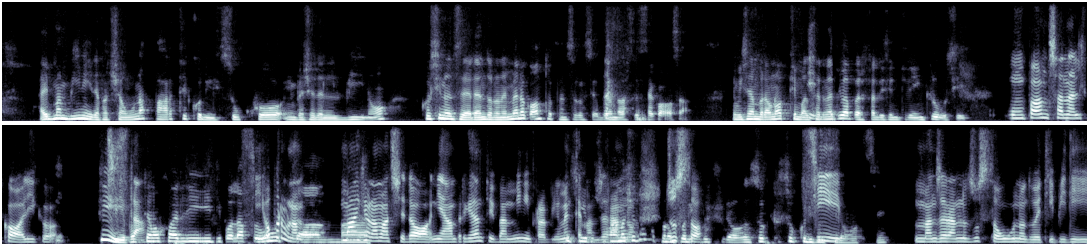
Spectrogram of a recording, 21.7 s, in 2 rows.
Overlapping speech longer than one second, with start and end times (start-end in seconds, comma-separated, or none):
13.2-14.5, 16.4-17.9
